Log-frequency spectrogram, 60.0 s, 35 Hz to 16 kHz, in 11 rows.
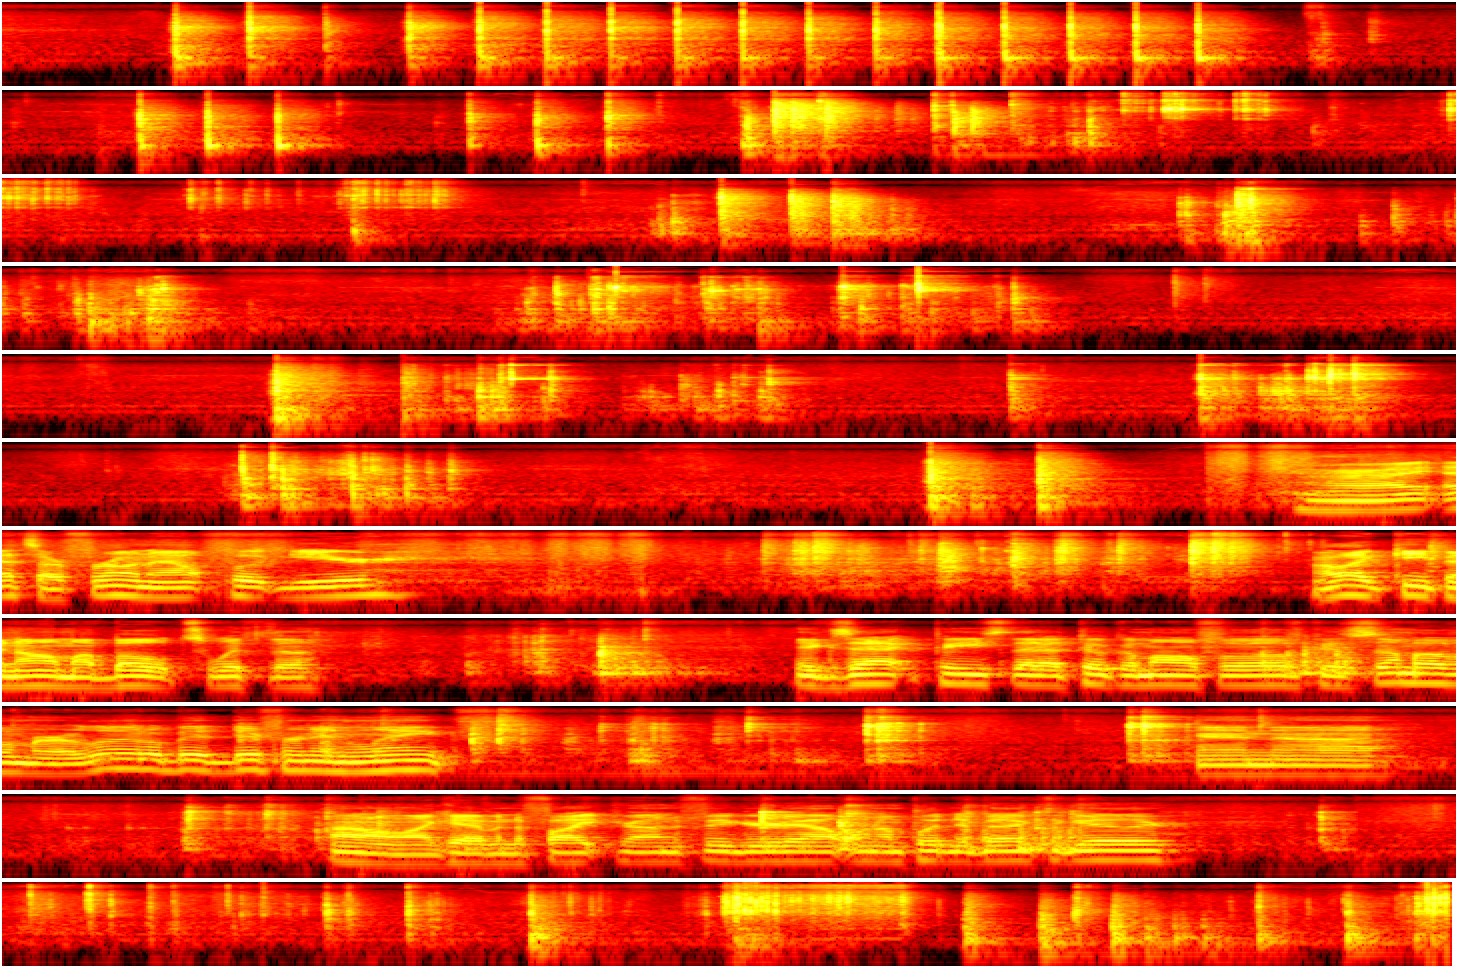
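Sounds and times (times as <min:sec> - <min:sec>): tools clanking and knocking: 0:06.0 - 0:12.7, 0:15.3 - 0:17.3, 0:18.2 - 0:20.4, 0:22.9 - 0:24.9, 0:28.1 - 0:29.1, 0:35.6 - 0:37.6, 0:45.4 - 0:48.2, 0:49.4 - 0:50.8, 0:51.8 - 0:53.4, 0:58.1 - 0:59.9.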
